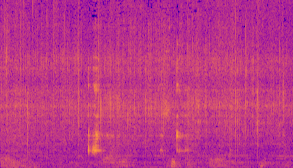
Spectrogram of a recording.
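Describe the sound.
Food sizzles and hisses in a frying pan as it is stirred in a kitchen, a steady, fairly faint crackle broken by a couple of sharp utensil clinks.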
